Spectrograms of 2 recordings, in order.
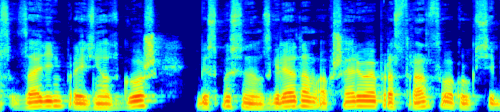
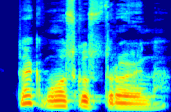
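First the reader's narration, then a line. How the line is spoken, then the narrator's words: Doctor's sigh. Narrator (Russian): вздохнул доктор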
